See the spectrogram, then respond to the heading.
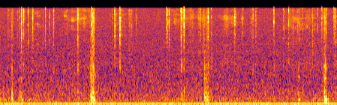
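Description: Fingertips and nails tap and type rapidly on a MacBook laptop keyboard with black plastic keys in an aluminum case. Quiet, bright, short clicks come at uneven intervals over a steady low hum.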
